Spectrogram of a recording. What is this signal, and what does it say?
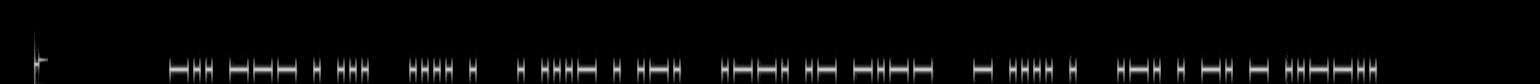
Morse code, heard as a keyed tone, about 20 wpm, 700 Hz. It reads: DOES HE EVER PAY THE RENT?
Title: Sentences from Top 1000 Words - Review Part 5 - 20wpm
